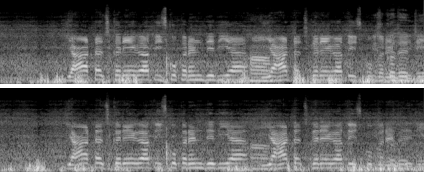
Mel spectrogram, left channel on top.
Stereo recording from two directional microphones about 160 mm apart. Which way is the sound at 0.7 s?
35° left (ahead or behind).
